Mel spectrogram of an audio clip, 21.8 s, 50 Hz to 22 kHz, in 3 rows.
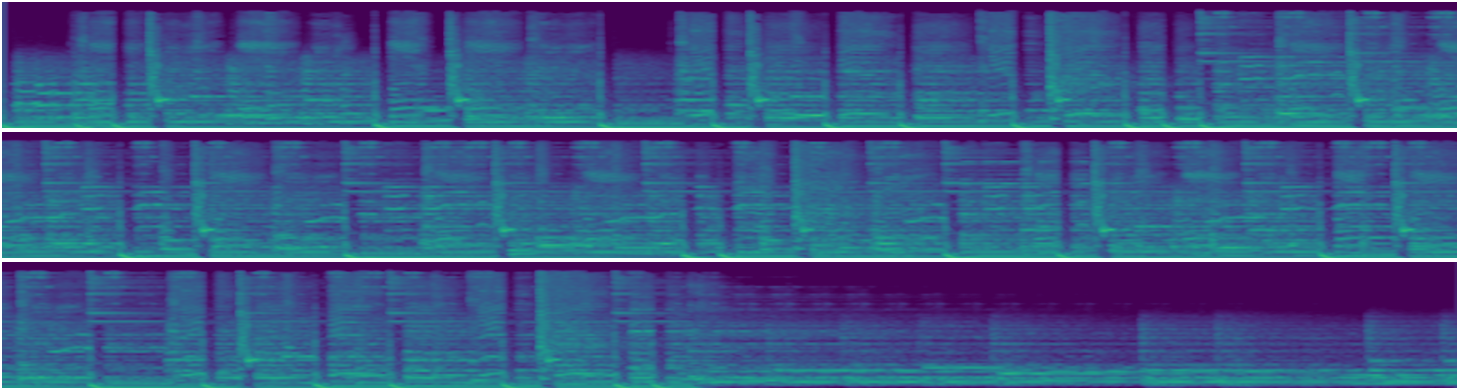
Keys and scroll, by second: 7.3 ctrl+[.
